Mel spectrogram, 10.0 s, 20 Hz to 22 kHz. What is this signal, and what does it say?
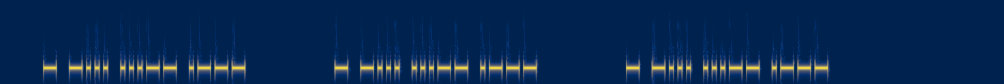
Morse code, heard as a keyed tone, about 28 wpm, 700 Hz. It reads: TB3J TB3J TB3J
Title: DXCC-100 Call Signs - 4 Characters - Repeated 3x - 28wpm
